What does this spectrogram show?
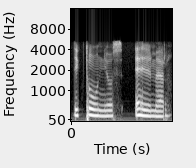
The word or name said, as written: Diktonius, Elmer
